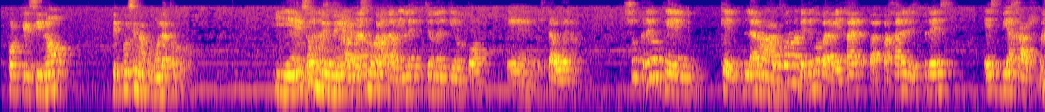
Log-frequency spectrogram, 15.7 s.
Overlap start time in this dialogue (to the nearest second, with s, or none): 4 s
